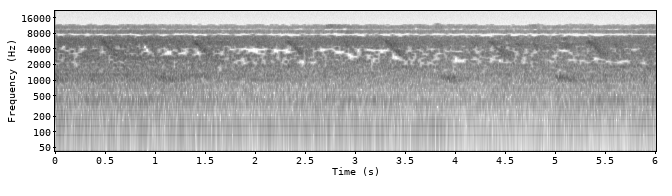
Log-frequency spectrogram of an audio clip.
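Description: Faint bird chirps, short falling notes repeated every half second or so, over a steady low background hum.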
